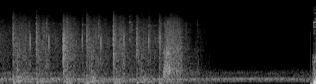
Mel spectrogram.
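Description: Footsteps crunch across soft sand.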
